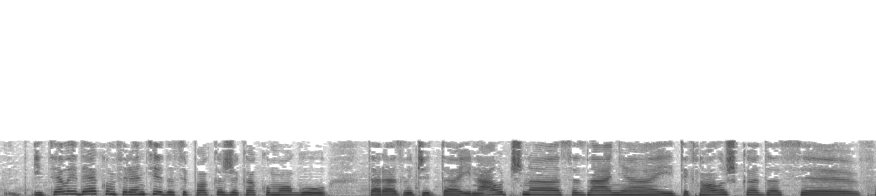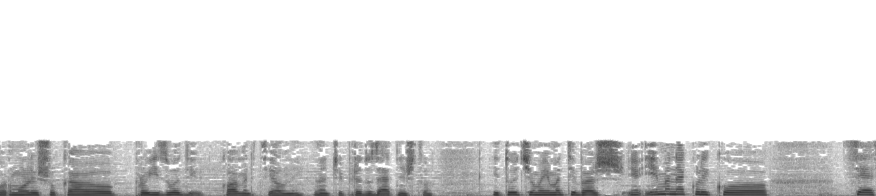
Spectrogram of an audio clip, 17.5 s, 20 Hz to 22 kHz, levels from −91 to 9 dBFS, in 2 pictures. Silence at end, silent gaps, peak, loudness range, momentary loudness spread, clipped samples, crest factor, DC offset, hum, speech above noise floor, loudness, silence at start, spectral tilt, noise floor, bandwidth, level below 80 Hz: 0 s; none; -6 dBFS; 3 LU; 8 LU; under 0.1%; 12 dB; under 0.1%; none; 19 dB; -18 LUFS; 0.05 s; -5 dB/octave; -37 dBFS; 6.6 kHz; -44 dBFS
